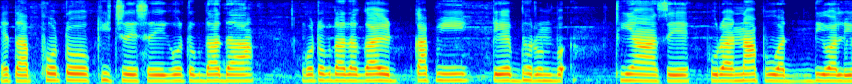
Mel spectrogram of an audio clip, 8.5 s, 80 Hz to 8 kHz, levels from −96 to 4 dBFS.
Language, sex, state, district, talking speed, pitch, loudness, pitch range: Halbi, female, Chhattisgarh, Bastar, 135 wpm, 210 Hz, -24 LUFS, 205-220 Hz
